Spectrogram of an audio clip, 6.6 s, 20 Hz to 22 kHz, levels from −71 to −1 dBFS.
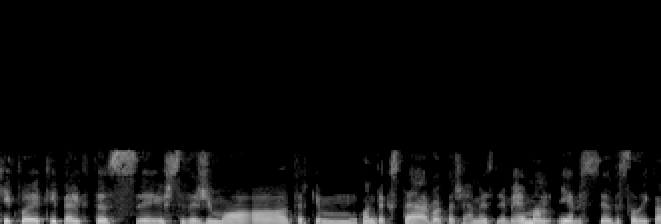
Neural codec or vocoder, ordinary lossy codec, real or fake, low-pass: none; MP3, 32 kbps; real; 7.2 kHz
